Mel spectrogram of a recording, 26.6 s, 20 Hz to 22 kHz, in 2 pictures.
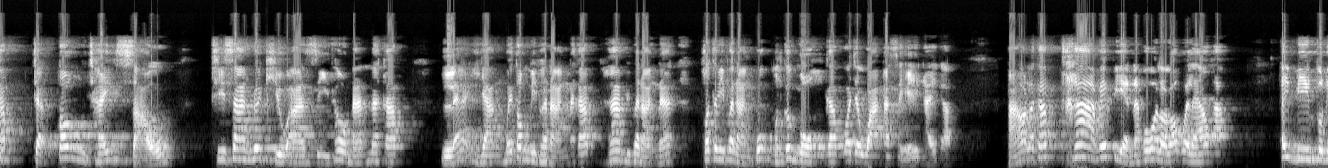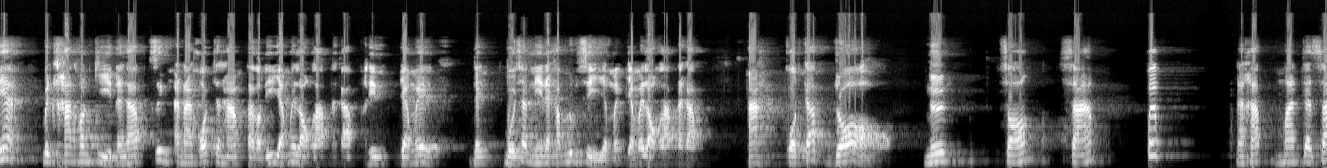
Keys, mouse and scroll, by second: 24.5 click, 25.9 middle click.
